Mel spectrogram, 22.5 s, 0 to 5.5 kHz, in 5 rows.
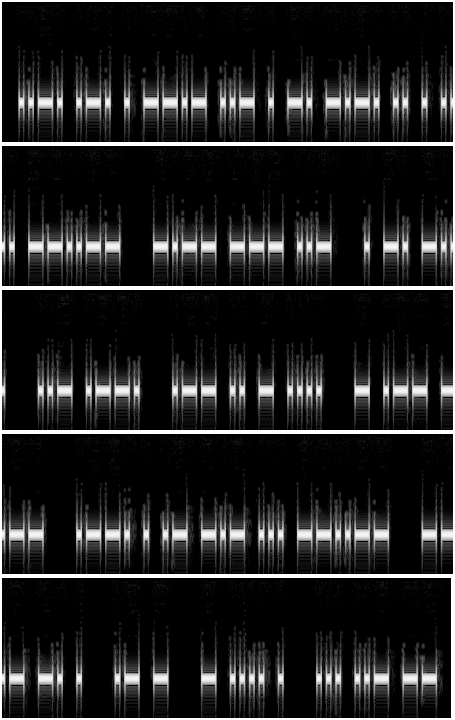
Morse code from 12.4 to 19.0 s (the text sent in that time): TWO PEAKS, ONE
